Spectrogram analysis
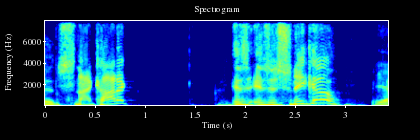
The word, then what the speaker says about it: Sneako: You call me Sneaky. Let's say my name correct. Sniko. Snicklets. Snicklets. Snicklets. That's good. Snikyotic is Is it Sneo?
